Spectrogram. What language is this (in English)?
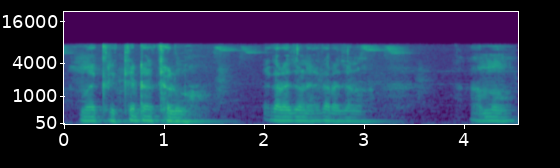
Odia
